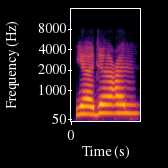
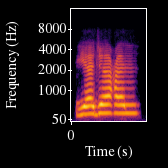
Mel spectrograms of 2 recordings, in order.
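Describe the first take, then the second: The two takes are said the same way.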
